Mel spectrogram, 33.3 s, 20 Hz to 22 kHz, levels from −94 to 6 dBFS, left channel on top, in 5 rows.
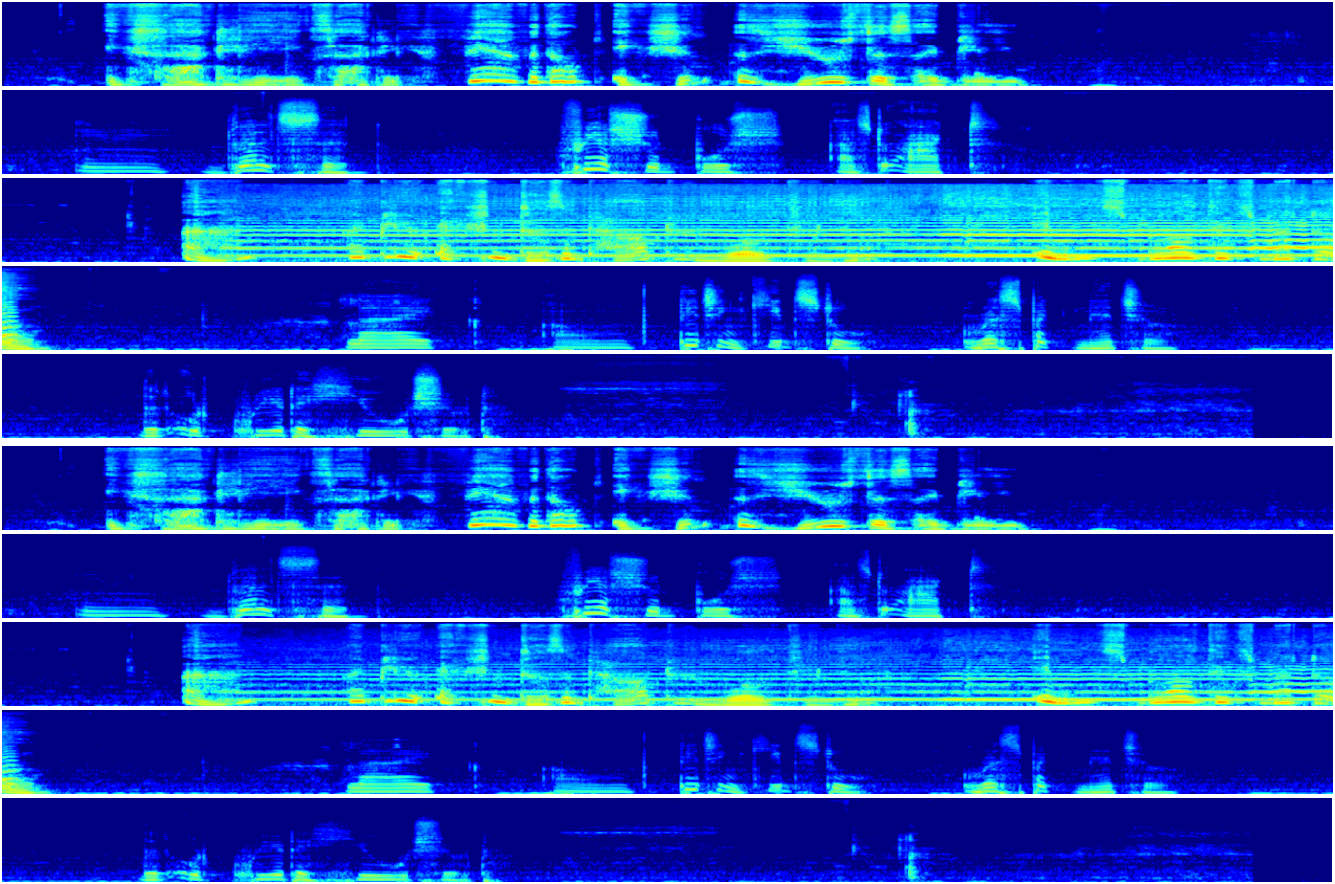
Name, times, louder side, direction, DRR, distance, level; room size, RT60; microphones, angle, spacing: voice 1, 0.5-5.1 14.2-14.6 15.0-17.7 18.4-20.2 31.1-31.2, left 1 dB, 25° left, 1.6 m, -30 dB
voice 2, 7.0-8.4 9.4-10.5 10.8-11.6 21.7-22.1 22.7-24.3 24.8-25.8 27.3-29.1, left 2 dB, 90° left, 4.0 m, -44 dB
sound 1, 14.4-20.1, left 6 dB, 40° left, 0.6 m, -34 dB
head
